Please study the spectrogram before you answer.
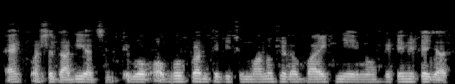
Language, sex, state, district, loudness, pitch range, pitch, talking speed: Bengali, male, West Bengal, Jhargram, -18 LUFS, 120-125 Hz, 120 Hz, 185 wpm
